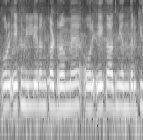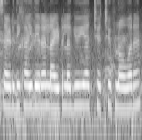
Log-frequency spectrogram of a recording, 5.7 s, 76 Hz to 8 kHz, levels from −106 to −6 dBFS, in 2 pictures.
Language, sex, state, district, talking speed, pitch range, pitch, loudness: Hindi, female, Haryana, Jhajjar, 250 wpm, 230-240 Hz, 235 Hz, -14 LUFS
